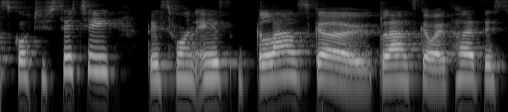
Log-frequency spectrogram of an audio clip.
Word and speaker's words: Glasgow: It's not like ow as in cow. It's an O. Glasgow.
